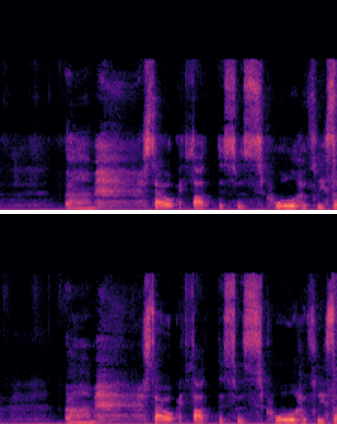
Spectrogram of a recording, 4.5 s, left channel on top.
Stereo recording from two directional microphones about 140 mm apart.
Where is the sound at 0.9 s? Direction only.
10° right (ahead or behind).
